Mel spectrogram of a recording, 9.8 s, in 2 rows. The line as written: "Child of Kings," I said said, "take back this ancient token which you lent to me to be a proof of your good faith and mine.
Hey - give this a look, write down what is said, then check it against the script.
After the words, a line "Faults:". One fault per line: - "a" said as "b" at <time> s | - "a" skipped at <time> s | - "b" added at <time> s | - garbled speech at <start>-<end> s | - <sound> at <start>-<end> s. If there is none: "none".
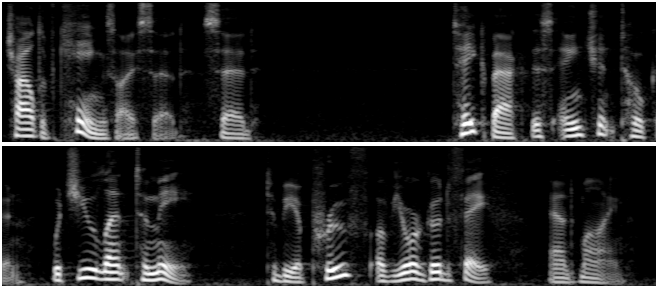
"Child of Kings," I said said, "take back this ancient token which you lent to me to be a proof of your good faith and mine.
Faults:
none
